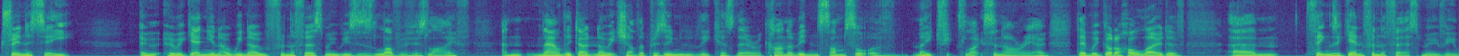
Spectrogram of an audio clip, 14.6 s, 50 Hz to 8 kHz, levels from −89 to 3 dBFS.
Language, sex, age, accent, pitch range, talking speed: English, male, 40-59, British, 115-145 Hz, 205 wpm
